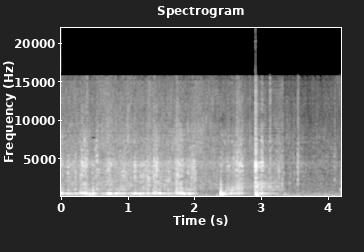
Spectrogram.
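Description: Minced garlic sizzling in hot oil in a wok, loud at first and slowly dying down. Two sharp clinks, each with a brief ring, come about two and a half and three seconds in.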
